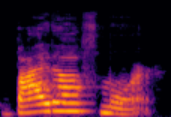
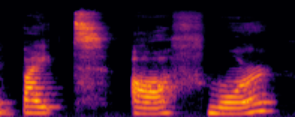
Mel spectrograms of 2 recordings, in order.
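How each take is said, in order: First: The t is flapped, linking bite into off. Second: The t in bite is a clear, separate t. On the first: The speaker calls it right. "Bite and off connect together, and that T changes its sound" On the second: The speaker calls it wrong. "We don't say bite off more"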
